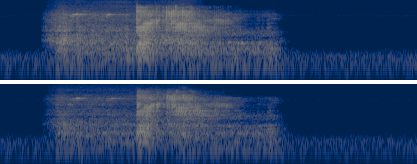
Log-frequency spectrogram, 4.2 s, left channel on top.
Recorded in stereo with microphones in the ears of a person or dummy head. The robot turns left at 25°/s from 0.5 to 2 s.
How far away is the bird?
About 9.5 m.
